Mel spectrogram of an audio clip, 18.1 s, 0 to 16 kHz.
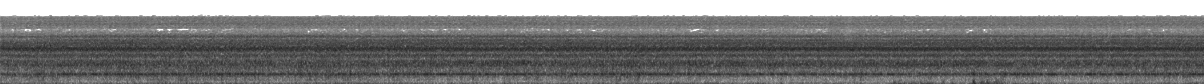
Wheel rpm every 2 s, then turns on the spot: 110, 120, 110, 110, 110, 120, 110, 110, 110.
none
